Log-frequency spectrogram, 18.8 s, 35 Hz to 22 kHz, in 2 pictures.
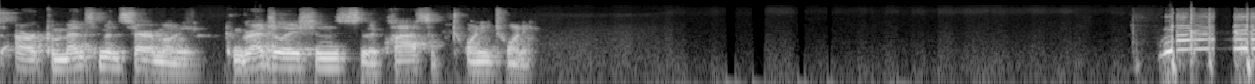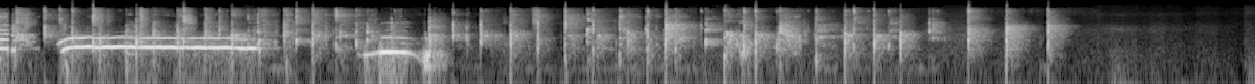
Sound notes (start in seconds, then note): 8.8 applause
